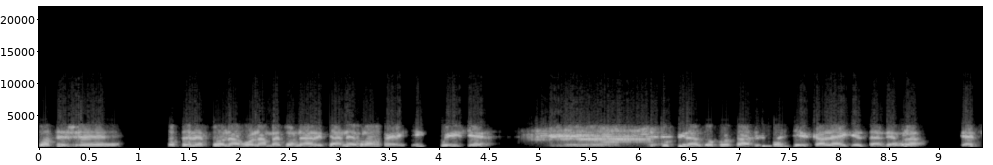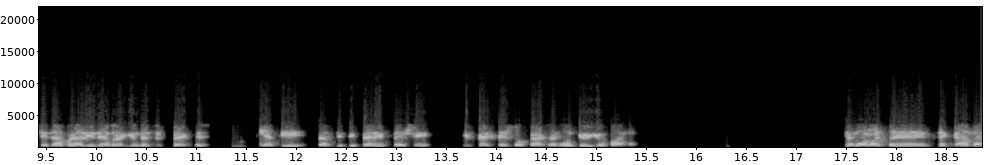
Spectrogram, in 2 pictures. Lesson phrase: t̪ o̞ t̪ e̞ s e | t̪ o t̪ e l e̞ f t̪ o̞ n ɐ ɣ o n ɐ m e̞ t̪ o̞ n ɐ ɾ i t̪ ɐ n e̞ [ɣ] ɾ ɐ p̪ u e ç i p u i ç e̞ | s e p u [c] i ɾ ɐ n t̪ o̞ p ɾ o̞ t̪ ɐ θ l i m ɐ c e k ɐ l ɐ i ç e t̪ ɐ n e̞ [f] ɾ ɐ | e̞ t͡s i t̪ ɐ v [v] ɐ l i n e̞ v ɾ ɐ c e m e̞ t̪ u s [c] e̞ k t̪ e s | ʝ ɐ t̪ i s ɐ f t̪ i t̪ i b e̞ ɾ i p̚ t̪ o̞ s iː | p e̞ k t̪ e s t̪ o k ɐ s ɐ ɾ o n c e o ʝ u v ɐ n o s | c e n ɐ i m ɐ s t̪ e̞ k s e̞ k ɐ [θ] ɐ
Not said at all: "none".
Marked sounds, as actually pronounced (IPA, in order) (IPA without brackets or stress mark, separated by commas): v, p, v, ɣ, p, θ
